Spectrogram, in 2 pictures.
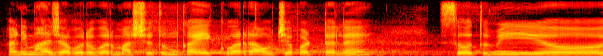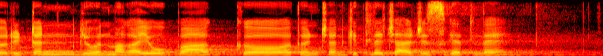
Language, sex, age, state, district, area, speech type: Goan Konkani, female, 30-45, Goa, Ponda, rural, spontaneous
